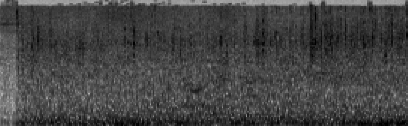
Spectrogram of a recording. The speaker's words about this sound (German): Es ist still, ungewöhnlich still an der vierspurigen Independence Avenue. Man kann sogar hören, wie der Wind die Blätter über die Straße treibt.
